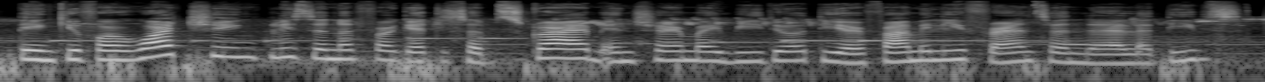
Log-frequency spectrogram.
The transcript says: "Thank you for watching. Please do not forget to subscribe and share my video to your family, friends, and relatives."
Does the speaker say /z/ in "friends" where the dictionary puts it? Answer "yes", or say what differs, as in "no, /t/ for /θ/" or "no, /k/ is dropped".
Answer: no, /s/ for /z/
